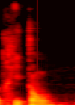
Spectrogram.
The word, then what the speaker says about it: Triton: So Triton uh, being the French um, uh, pronunciation, obviously.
